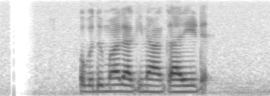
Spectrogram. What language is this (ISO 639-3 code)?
sin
